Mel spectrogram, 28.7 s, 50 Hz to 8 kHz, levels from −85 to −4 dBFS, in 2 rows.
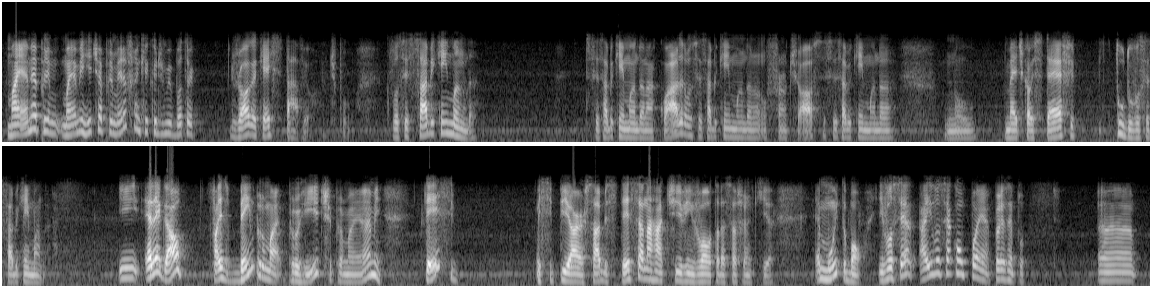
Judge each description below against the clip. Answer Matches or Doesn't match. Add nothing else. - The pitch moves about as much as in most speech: Doesn't match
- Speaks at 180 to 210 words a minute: Doesn't match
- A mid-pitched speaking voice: Doesn't match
